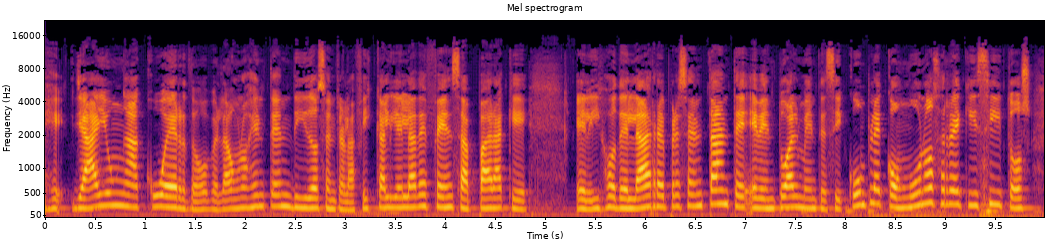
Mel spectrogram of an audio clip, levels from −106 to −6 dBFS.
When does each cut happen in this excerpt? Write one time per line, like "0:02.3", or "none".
none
